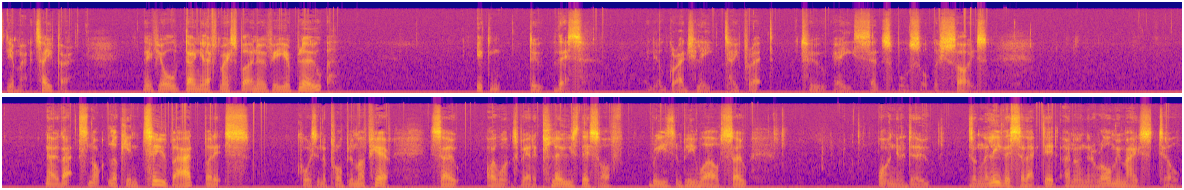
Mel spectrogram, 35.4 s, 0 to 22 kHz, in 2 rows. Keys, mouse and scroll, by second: 3.0 click, 15.2 middle click, 29.3 KP_1, 31.0 shift+middle click, 33.2-35.4 scroll up 11.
